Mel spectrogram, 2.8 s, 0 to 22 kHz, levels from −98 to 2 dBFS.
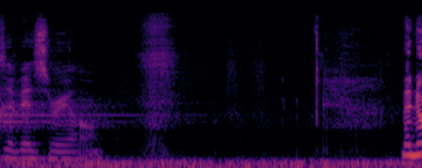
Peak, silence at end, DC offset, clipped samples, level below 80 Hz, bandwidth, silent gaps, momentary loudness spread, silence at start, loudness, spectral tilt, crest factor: -32 dBFS; 0 s; under 0.1%; under 0.1%; -68 dBFS; 16.5 kHz; none; 16 LU; 0 s; -58 LUFS; -3 dB/octave; 24 dB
